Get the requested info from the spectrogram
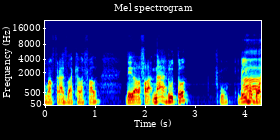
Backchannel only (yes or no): no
